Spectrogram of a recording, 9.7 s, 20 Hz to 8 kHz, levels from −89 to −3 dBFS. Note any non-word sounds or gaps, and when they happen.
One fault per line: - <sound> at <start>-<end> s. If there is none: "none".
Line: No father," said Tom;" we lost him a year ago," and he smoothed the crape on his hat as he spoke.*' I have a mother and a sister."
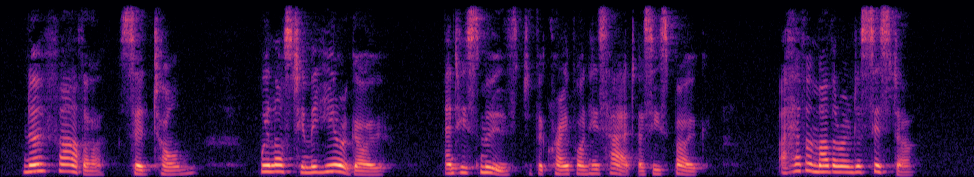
none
